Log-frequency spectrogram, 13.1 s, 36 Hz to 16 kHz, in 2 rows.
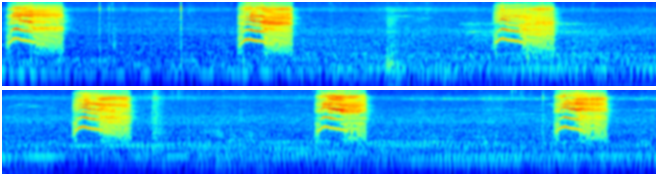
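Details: A hand-fed parrot chick, 25 days old, begs with harsh, nasal arched squawks, each about half a second long, repeated roughly every two and a half seconds, six in all, over a faint room hum.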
